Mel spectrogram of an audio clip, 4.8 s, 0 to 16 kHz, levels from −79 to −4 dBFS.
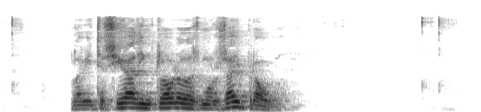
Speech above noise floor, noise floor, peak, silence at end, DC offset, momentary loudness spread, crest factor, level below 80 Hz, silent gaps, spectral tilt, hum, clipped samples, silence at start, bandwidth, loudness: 66 dB; -84 dBFS; -4 dBFS; 2 s; under 0.1%; 23 LU; 18 dB; -62 dBFS; none; -5 dB/octave; none; under 0.1%; 0.75 s; 9.6 kHz; -18 LUFS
